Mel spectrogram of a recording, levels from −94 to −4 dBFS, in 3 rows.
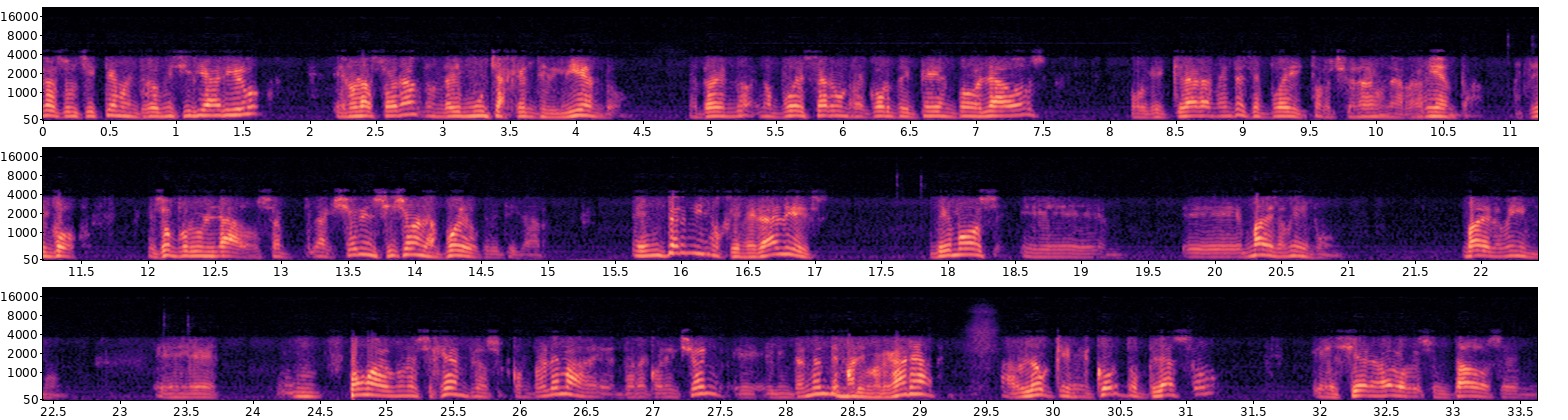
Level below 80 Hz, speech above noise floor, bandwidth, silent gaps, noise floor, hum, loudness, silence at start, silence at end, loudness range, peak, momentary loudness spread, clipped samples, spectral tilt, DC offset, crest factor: -70 dBFS; 38 dB; 9.2 kHz; none; -65 dBFS; none; -27 LUFS; 0 s; 0 s; 4 LU; -6 dBFS; 16 LU; under 0.1%; -8 dB/octave; under 0.1%; 22 dB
